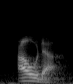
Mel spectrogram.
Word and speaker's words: out of: Out of becomes outa, okay? Outa.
